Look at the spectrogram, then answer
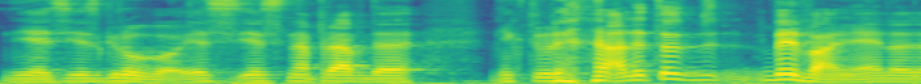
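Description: A man in casual podcast chat, animated, swearing often and laughing a lot. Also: on the low side, measured pace.

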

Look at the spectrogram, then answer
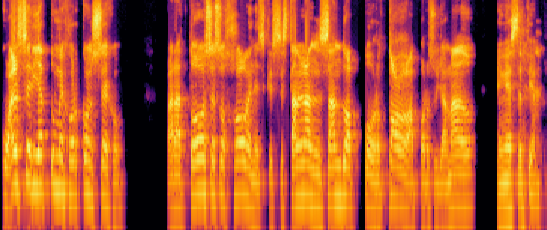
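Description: An earnest man. He tells a personal faith story in conversation, and his voice sits a little high. He talks with feeling, in quick bursts. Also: expressive, fairly bright tone. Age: 30s. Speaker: podcast host.

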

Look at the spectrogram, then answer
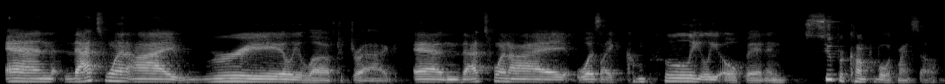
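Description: A man's voice: mid-range voice, slow pace, hardly any pauses. Chatty young man, laughing easily. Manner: open and chatty, laughs often. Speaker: content creator being interviewed. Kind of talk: casual interview chat.

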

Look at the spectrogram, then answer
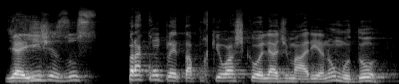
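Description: A man with a Brazilian Portuguese accent preaching a sermon in a lively, casual way, acting out dialogue and swinging between loud bursts and hushed asides. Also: on the high side, fairly quick.

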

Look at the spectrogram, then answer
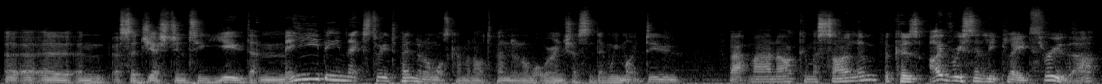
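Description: A man's voice: on the low side, big pitch swings, moderate pace, slight background noise. A man co-hosting a podcast in natural, unscripted casual chat, rambling and enthusiastic about films and games. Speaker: podcast co-host.

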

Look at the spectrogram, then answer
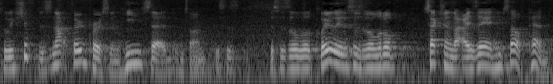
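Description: Male Bible teacher, animated informal lecture, slightly high voice, chuckles between points, faint noise behind. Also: brisk. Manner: thinks aloud with frequent restarts.

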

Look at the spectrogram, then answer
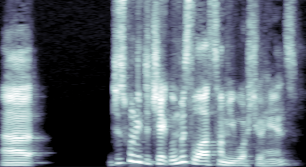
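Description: A man's voice: fairly high pitch, huge pitch swings, brisk, pitched above the performer's own voice. A man improvising a defensive mid-forties husband who later plays a fussy hotline caller. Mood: officious. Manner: defensive, officious. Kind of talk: improvised comedy sketch.

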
